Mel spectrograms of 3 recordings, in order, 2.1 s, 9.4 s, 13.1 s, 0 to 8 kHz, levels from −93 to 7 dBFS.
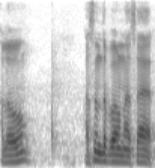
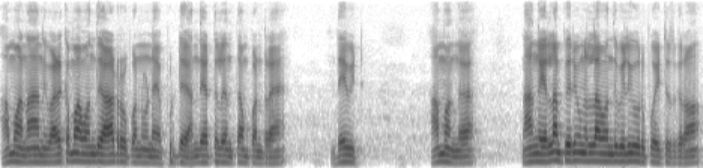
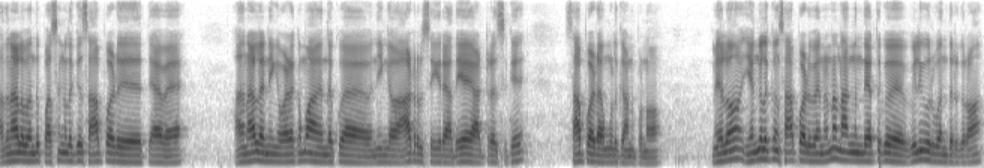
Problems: background sounds at intervals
